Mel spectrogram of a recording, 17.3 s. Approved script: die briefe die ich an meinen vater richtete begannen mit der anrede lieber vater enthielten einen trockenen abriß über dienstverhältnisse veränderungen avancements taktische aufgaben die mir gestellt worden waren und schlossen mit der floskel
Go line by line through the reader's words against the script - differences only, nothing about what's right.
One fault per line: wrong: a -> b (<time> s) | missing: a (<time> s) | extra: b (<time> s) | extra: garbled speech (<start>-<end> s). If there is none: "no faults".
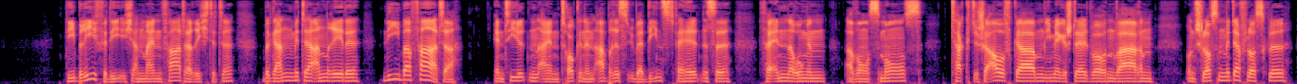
no faults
